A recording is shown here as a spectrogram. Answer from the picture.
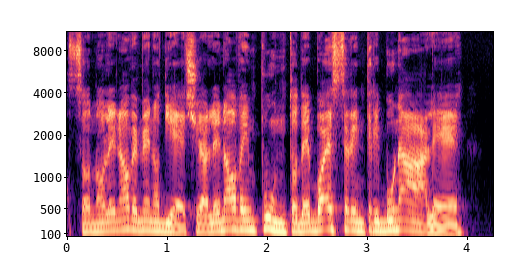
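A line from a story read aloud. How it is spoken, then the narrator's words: Lawyer shouting. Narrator (Italian): gridò un avvocato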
